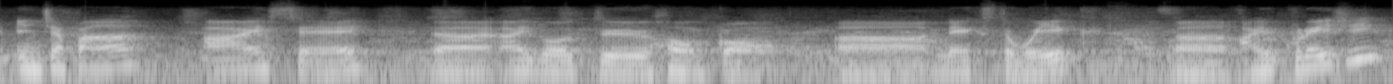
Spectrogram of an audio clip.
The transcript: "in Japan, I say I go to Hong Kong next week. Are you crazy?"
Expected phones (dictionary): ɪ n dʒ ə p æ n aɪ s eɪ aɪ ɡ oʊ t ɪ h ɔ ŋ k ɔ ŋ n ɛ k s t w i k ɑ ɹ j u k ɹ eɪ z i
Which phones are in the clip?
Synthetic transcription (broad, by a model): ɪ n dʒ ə p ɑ aɪ s eɪ aɪ ɡ oʊ t ɪ h ɔ ŋ k ɔ ŋ n ɛ k s t w i k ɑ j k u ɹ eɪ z i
